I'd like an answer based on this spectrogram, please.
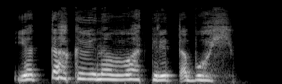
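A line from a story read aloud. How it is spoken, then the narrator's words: Sobbing. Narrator (Russian): Чарльз всхлипнул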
